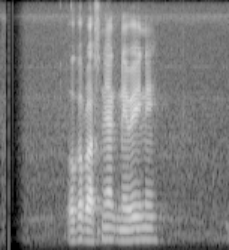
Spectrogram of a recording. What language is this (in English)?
Sinhala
